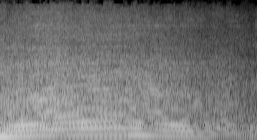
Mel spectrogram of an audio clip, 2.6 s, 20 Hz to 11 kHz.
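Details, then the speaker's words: Honda Wave DX 110cc motorcycle, started first try, revving: clean rev up and smooth drop back, steady even note without knocks, rattles or misfires; no vibration noise, no smoke; healthy engine described as accident- and damage-free. "Getar tak ada bunyi, asap tidak keluar."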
